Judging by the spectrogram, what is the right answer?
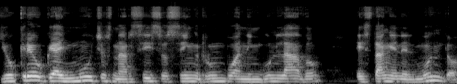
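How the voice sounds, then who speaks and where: A man with an Andean accent speaks at a fairly slow pace, his fairly high voice showing ordinary pitch variation. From rural Bolivia. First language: Quechua (speaking Spanish). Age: 20s. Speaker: young evangelist. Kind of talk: interview testimony. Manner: halting, with many fillers.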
